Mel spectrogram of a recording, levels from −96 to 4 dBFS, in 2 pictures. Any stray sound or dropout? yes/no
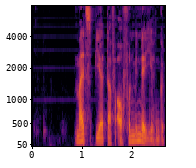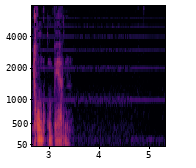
no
